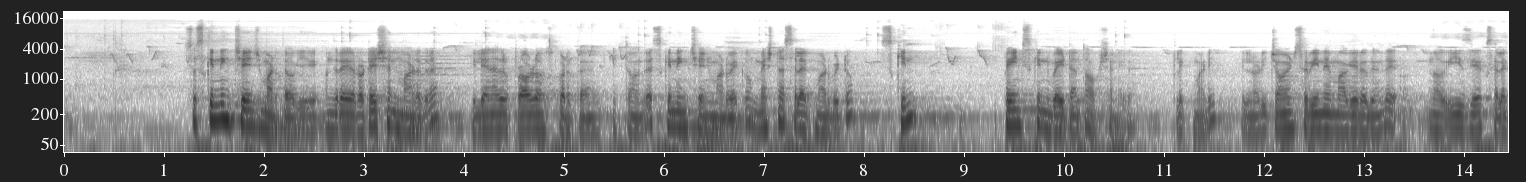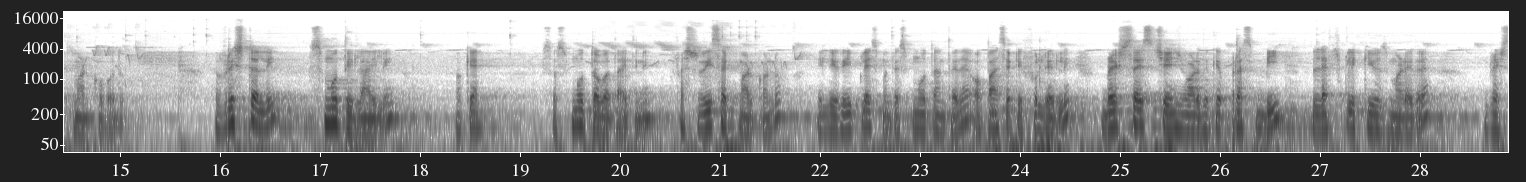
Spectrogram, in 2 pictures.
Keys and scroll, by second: 4.7 ctrl+z.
